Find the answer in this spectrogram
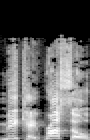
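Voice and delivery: Cockney-sounding voice. Trying again to say a name in an accent: Cockney accent. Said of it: "No, that was Cockney".

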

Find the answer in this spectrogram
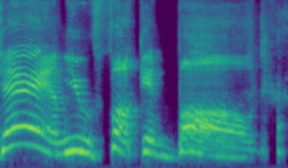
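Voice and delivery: play-acted booming shout, "bald" drawn out. Retelling a voice that called out to the group from behind: booming voice. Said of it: "this booming voice comes out of nowhere".

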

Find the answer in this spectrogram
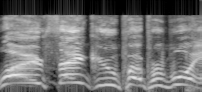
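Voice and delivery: high, slow, shouted, belted-out delivery. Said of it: "But on the air show, [name] went".

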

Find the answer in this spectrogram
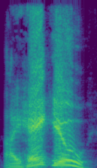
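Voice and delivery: play-acted, rough, shouted outburst. Retelling a TV scene where a woman yells from the shower, imitating a yell. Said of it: "She totally yells it from inside the shower".

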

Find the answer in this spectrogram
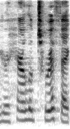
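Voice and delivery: plain

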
